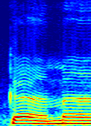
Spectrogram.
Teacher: মা এখানে এক আলিফ পরিমাণ টানিয়ে পড়তে হবে। জবরের বাম পাশে খালি আলিফ হওয়ার কারণে মধ্যে তবাই হয়েছে, তো আমরা মা এখানে এক আলিফ পরিমাণ টানিয়ে পড়ব।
